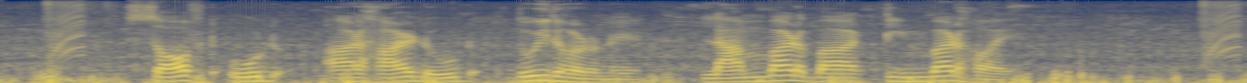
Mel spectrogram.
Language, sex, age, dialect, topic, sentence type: Bengali, male, 18-24, Standard Colloquial, agriculture, statement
